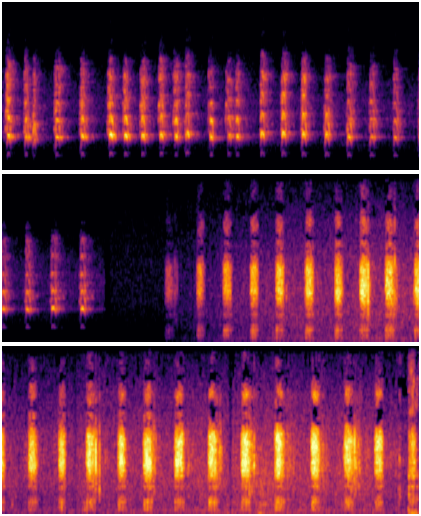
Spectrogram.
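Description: Grey squirrel chattering: a fast run of short, high calls, about five a second, for the first five seconds. After a brief pause a different, louder animal call takes over, a steady train of pulses about three to four a second over a low drone.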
